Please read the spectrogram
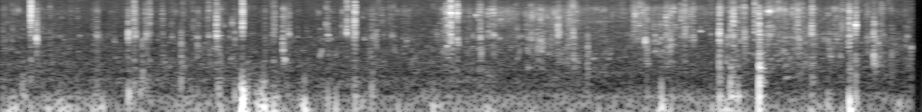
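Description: Scattered light knocks and taps on a small wooden fishing boat, with low rumbling thumps of wind on the microphone.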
